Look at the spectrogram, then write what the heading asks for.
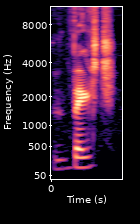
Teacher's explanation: Es más bien como una E, pero con R combinado.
